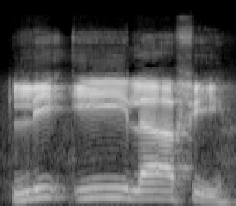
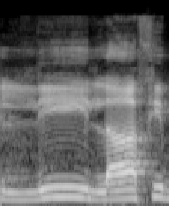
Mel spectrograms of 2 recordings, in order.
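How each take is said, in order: First: An extra 'ee' sound follows the first syllable. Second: The 'ee' sound after the first syllable is dropped. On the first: The speaker calls it right. "बल्कि ई की आवाज़ आएगी" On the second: The speaker calls it wrong. "इसमें हम गलती ये करते हैं कि ली-ला-फी बोल देते हैं"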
